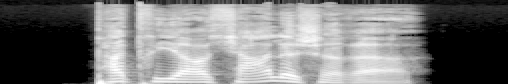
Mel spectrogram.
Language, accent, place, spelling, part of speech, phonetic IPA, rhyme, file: German, Germany, Berlin, patriarchalischerer, adjective, [patʁiaʁˈçaːlɪʃəʁɐ], -aːlɪʃəʁɐ, De-patriarchalischerer.ogg
- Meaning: inflection of patriarchalisch: 1. strong/mixed nominative masculine singular comparative degree 2. strong genitive/dative feminine singular comparative degree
